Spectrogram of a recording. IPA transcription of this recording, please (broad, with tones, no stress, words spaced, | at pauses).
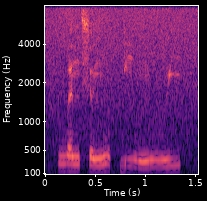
wɐ˧n sɵ˨˥nwʊ˨k̚ jiː˨˩wn̪uː˨˧j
